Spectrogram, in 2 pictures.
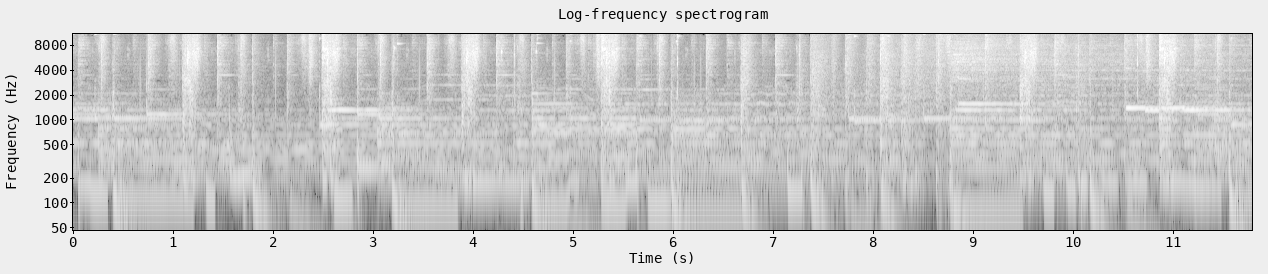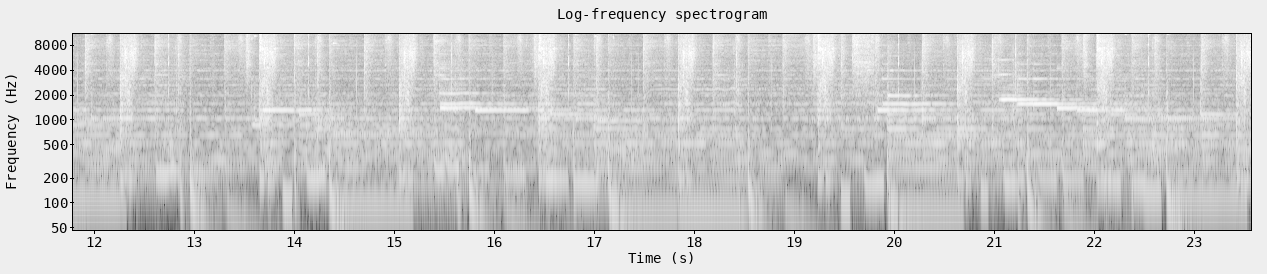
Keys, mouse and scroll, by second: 5.7 shift+Num_Lock, 5.8-16.5 shift+drag, 16.5-23.5 drag.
